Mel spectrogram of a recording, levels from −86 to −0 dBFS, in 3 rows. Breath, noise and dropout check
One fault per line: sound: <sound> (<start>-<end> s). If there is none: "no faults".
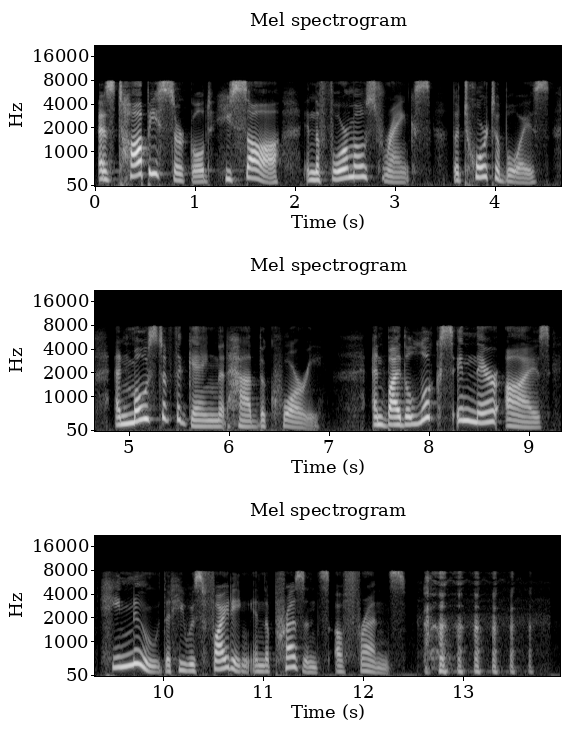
sound: laugh (12.6-13.7 s)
